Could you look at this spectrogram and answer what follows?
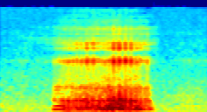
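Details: Single loud, buzzing, rattling snore lasting about one second, against a quiet room; snoring.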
